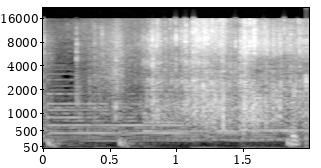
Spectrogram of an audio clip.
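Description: Small clear plastic zip-lock bag crinkling and rustling in the hands as it is worked open to get earphones out.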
